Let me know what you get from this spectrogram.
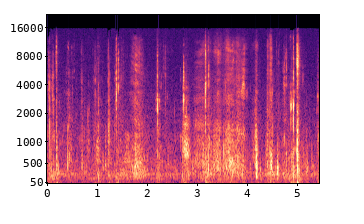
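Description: A person chewing a mouthful of fish and rice, with soft chewing and small mouth clicks and smacks scattered throughout.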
